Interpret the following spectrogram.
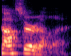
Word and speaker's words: Cocchiarella: Cocchiarella. Yeah. Cocchiarella.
